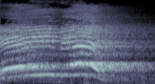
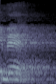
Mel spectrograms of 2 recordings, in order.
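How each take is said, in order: First: It is said with high intensity. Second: It is said with medium intensity.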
